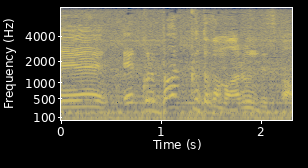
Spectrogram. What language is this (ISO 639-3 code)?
jpn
